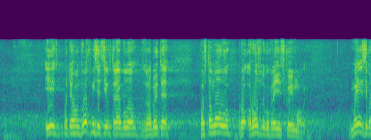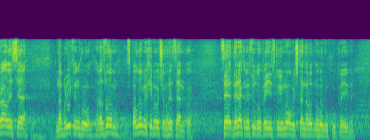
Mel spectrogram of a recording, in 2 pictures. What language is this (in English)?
Ukrainian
